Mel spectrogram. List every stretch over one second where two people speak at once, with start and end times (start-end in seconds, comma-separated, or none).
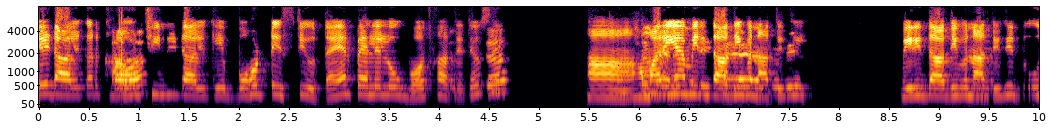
5.8-7.5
